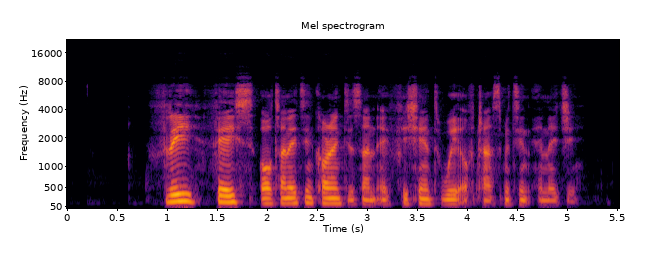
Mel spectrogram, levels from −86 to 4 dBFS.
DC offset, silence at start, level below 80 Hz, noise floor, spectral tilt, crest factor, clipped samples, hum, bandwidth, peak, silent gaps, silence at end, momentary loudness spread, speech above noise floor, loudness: under 0.1%; 0.95 s; -60 dBFS; -72 dBFS; -5.5 dB/octave; 20 dB; under 0.1%; none; 9.2 kHz; -2 dBFS; none; 0.45 s; 14 LU; 51 dB; -21 LUFS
